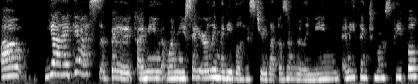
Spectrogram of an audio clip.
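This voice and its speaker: This woman's somewhat breathy voice moves at a moderate pace with lively intonation. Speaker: history professor. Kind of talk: podcast interview.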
